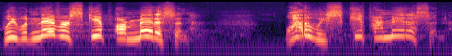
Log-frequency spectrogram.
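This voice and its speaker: High-voiced preacher at a pulpit microphone. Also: male voice, moderate pace, pushed and bright. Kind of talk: sermon. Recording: long hall reverb.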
